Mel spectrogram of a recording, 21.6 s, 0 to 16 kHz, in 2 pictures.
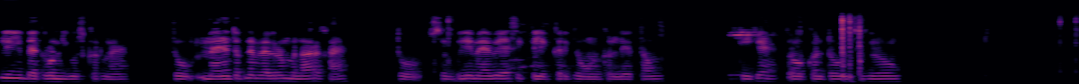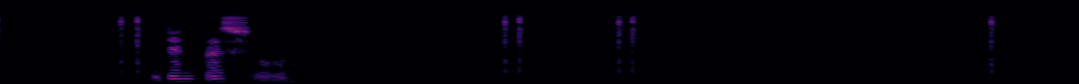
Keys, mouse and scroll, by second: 4.5 click, 6.8 scroll up 1, 9.1 typing, 10.8 click, 16.0 click, 20.9 click.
